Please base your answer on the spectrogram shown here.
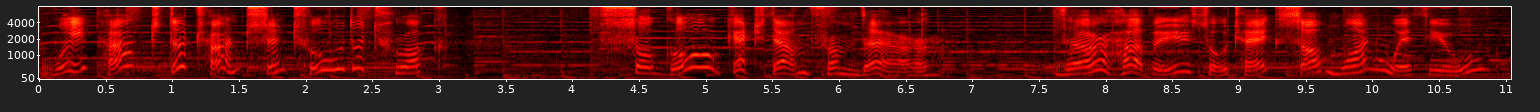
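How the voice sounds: Loud music plays in the background as a put-on character voice moves at a very slow pace.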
